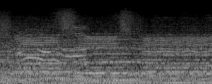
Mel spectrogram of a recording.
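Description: A choir singing slow, held notes with vibrato over instrumental backing.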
